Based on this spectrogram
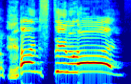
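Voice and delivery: high, loud, slow triumphant cry; jubilant shout. Acted. The reborn bird shouting to the world, jubilant and drawn-out. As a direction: belt it out like a hymn of victory. Bird sings its joy aloud.

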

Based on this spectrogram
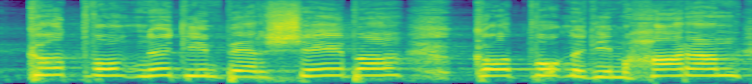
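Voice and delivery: usual speaking voice

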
